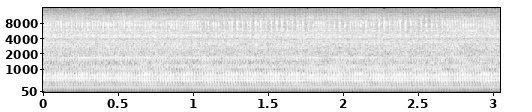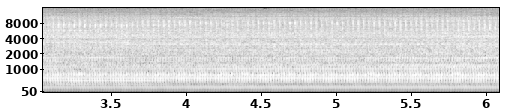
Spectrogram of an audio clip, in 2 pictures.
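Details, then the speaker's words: Old Brute air compressor with leaking unloader, check valve replaced without effect, restarting after tank drained: loud steady drone with hard even clatter three to four times a second; pump sounds worn and loose, cause suspected. Pump clanking. "Now if you listen, you'll hear some clanking and clattering and all kinds of good shit."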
